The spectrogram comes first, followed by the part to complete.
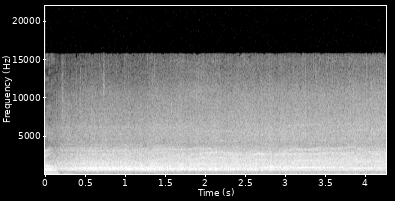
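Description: Large audience applauding and cheering, a steady wash of clapping and voices that begins as the speaker stops and holds at an even level throughout.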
